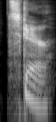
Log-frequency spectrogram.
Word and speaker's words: Sker: cb you've been playing made of skir and i don't know if we're pronouncing that correctly scare it is scare made of scare but it's pronounced or it's spelled s-k-e-r this looks like a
